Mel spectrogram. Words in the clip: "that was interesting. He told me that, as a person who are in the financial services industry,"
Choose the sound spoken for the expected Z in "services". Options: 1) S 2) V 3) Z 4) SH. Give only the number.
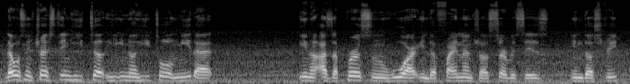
3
